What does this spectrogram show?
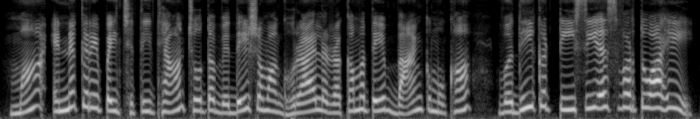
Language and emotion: Sindhi, angry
